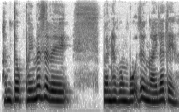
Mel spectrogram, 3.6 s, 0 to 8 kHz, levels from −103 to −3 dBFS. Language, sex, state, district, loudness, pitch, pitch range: Wancho, female, Arunachal Pradesh, Longding, -13 LUFS, 210 Hz, 205-225 Hz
